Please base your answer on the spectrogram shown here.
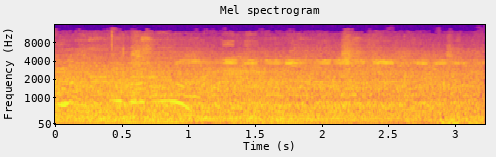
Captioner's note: whistle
